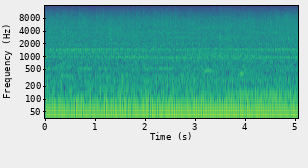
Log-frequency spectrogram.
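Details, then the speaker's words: Toyota Fortuner 2400 cc diesel (same engine as the Kijang Innova): deep, even diesel clatter holding steady at idle with no knocks or surges, quiet with minimal vibration for a diesel; normal idle. "Nah, ini mesinnya, mesin diesel 2400 cc. Untuk ukuran diesel ini masih sangat senyap dan minim getaran ya. Terdengar ya suaranya."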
